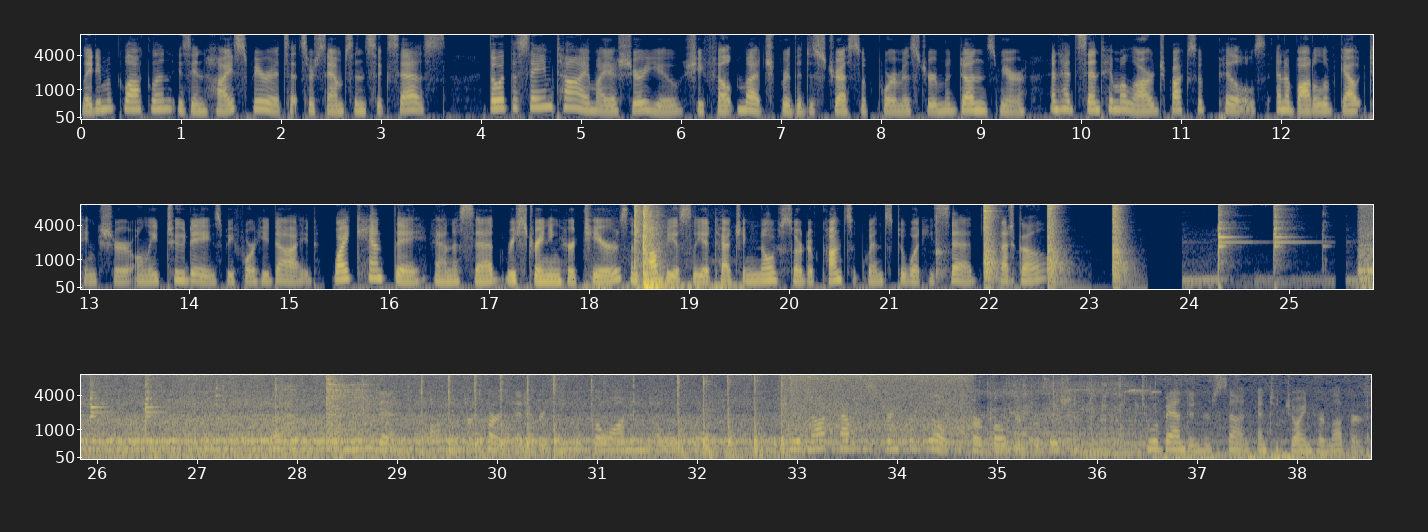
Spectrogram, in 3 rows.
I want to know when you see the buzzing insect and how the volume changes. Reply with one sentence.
You can hear the buzzing insect from 25.6 to 38.7 s, getting quieter.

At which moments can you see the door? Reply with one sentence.
You can hear the door from 17.9 to 19.6 s.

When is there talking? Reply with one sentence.
The talking can be heard from 0.0 to 22.6 s and from 27.6 to 38.7 s.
